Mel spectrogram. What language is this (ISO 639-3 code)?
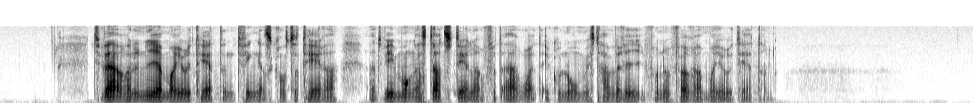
swe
